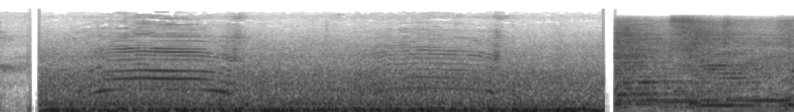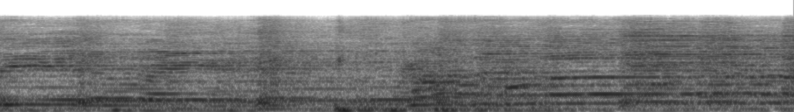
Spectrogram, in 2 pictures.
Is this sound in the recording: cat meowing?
yes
